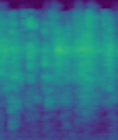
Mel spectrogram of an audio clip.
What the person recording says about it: when you shake it, it has that little ball inside that helps to mix everything up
